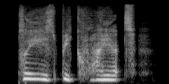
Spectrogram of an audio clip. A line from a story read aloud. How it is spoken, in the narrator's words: Caroline pleads, glancing helplessly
